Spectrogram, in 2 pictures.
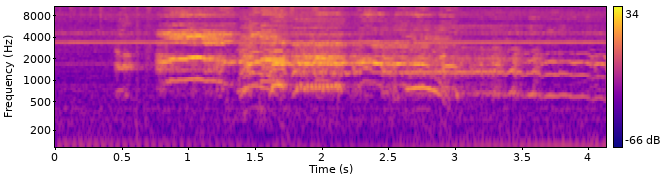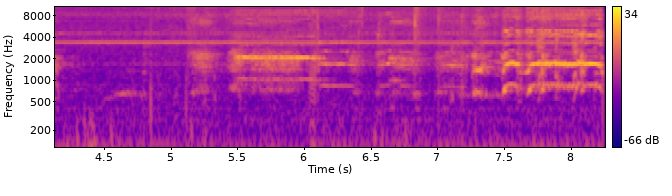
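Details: Kokok Balenggek rooster training with others at Ampang Kualo, Solok city, West Sumatra: a long multi-step crow of level and arched syllables lasting about three seconds, a pause, then more stepped crowing over a low hum.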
